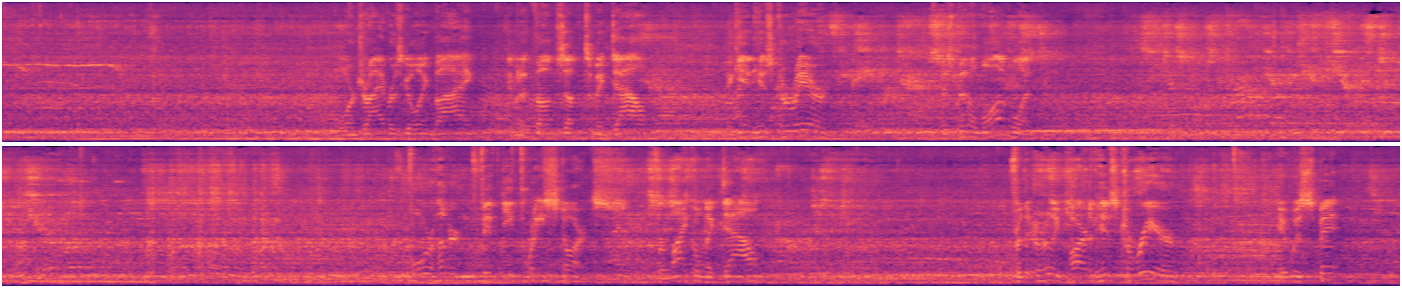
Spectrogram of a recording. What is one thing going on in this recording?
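Race car engines roar steadily through a television speaker.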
